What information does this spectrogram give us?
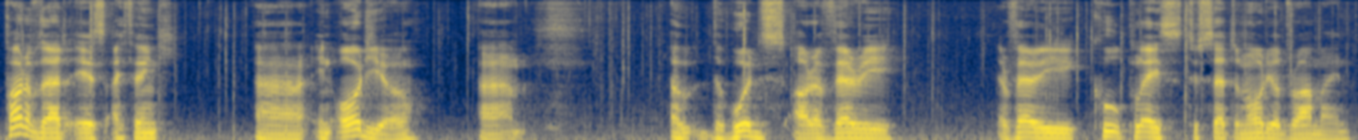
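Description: Low-voiced man chatting on a podcast. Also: a little slow. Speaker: podcast host. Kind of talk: casual conversational podcast chat.

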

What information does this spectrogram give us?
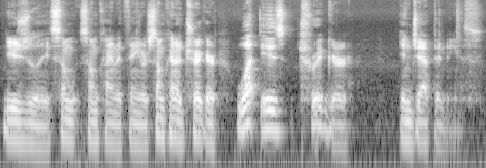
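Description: A man's voice: deep voice, lively intonation, moderate pace. A man hosting a casual, instructional discussion, asking questions and explaining terms step by step. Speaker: host leading the discussion.

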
